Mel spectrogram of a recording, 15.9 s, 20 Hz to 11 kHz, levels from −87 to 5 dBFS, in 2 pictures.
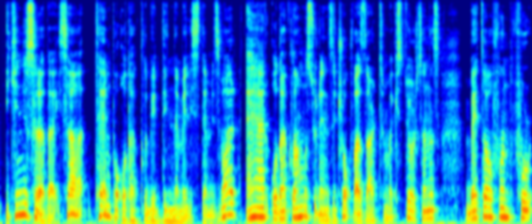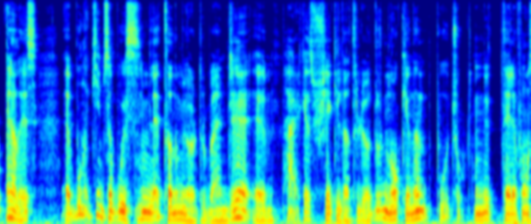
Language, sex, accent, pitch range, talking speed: Turkish, male, native, 85-130 Hz, 130 wpm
